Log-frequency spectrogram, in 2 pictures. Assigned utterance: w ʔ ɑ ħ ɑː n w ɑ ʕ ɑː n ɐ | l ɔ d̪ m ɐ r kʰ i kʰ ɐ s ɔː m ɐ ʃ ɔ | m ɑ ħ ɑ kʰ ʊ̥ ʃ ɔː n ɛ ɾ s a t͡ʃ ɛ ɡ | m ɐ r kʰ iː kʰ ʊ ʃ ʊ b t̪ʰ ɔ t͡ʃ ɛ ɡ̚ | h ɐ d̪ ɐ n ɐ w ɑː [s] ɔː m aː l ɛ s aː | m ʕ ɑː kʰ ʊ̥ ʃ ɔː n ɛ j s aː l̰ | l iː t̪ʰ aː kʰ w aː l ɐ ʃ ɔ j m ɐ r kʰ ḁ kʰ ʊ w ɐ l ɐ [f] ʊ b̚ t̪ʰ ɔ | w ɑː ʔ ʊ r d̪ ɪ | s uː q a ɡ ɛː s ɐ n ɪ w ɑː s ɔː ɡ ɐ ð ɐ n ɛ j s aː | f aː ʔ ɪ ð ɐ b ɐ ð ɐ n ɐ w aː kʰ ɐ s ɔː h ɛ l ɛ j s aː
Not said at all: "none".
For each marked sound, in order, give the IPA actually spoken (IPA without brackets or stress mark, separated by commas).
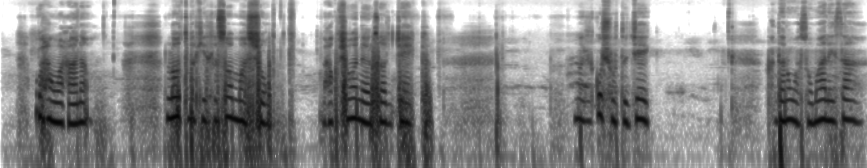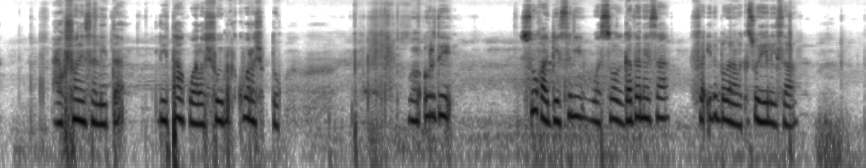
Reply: s, ʃ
